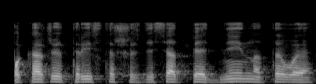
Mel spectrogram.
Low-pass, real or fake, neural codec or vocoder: 7.2 kHz; real; none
